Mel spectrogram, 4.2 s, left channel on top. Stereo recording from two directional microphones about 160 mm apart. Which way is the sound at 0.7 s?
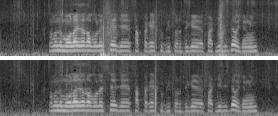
35° left (ahead or behind).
